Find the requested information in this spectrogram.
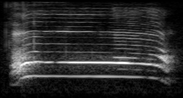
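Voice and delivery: high loud crying yelp; a sudden scare; startled cry. Acted. Frog grabbed by bird, high loud yelp. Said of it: "says the frog".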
